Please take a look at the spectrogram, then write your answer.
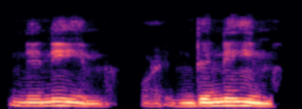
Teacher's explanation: We're deleting the short vowel at the end of the VAI to say I dance. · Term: short vowel deletion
